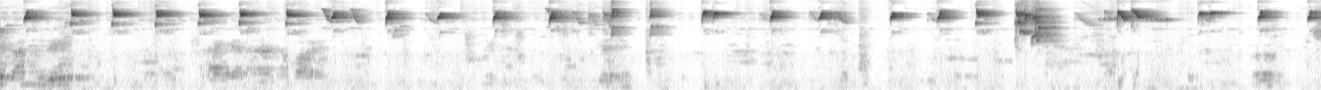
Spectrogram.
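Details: Sustained song of a competition branjangan (alinea): a long unbroken train of high piercing notes in quick rhythm, occasionally swelling into a louder buzzy burst, with a faint low murmur near the start.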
